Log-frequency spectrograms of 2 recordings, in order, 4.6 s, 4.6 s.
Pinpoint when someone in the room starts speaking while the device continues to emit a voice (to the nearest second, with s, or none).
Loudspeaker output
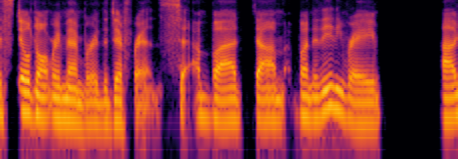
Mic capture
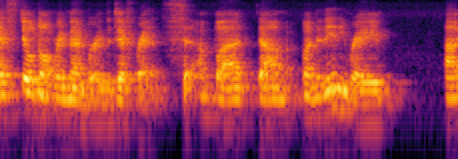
none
